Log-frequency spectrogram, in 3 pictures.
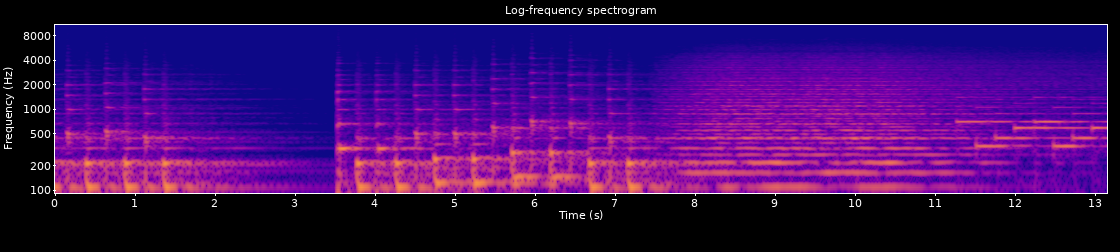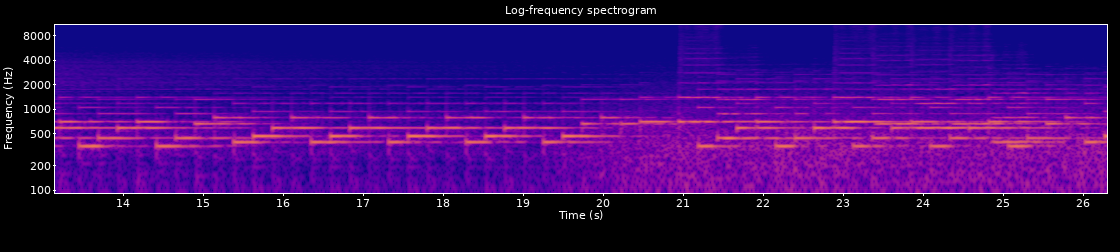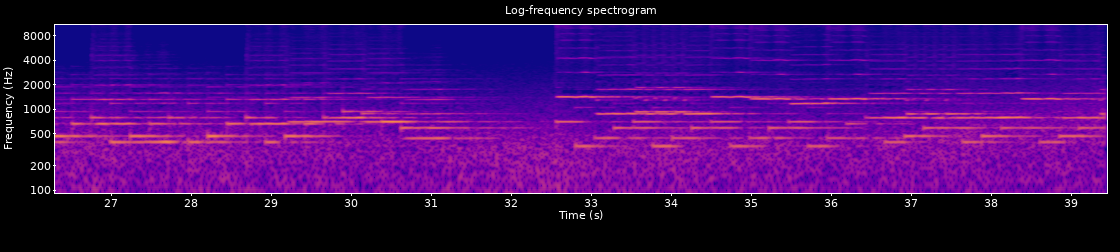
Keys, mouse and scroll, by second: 0.4 click, 0.7 click, 1.8 KP_Subtract, 2.2 KP_Subtract, 7.1 click, 7.9 click, 8.8 click, 10.8 click, 13.0 click, 13.8 KP_Subtract, 13.9 KP_Subtract, 14.2 KP_Add, 14.4 KP_Add, 15.3 click, 15.7 click, 18.5 click, 21.2 click, 24.0 click, 25.0 click, 27.7 click, 29.0 click.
